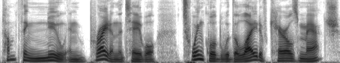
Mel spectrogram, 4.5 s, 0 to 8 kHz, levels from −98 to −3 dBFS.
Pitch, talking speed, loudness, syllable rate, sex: 115 Hz, 185 wpm, -17 LUFS, 4.7 syllables/s, male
